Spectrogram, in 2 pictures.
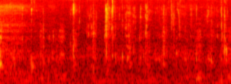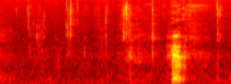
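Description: Crunchy onion topping on sushi is bitten and chewed close up, irregular crisp crunches and soft mouth noises, with a louder bite near the end.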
